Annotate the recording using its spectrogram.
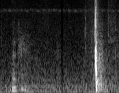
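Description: A single hard mallet blow near the end, smashing a scorpion against a concrete block.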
